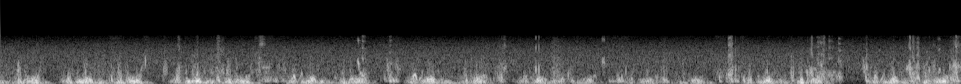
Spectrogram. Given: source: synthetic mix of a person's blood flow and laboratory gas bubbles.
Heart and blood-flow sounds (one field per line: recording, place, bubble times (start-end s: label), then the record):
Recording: Doppler ultrasound of blood flow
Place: precordium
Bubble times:
1.08-1.22 s: bubbles
1.42-1.49 s: bubbles
1.61-1.69 s: bubbles
1.75-1.83 s: bubbles
2.09-2.26 s: bubbles
2.39-2.44 s: bubbles
2.54-2.88 s: bubbles
3.56-3.71 s: bubbles
3.81-4.02 s: bubbles
4.73-5.17 s: bubbles
5.33-5.82 s: bubbles
6.01-6.29 s: bubbles
6.54-6.70 s: bubbles
7.15-7.50 s: bubbles
7.89-7.97 s: bubbles
8.04-8.44 s: bubbles
8.59-8.72 s: bubbles
9.02-9.41 s: bubbles
9.46-9.62 s: bubbles
From the record:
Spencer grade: 3 (all of the cardiac periods contain showers or single bubble signals, but not dominating or overriding the cardiac motion signals)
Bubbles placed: only in the low amplitude regions of the cardiac cycle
